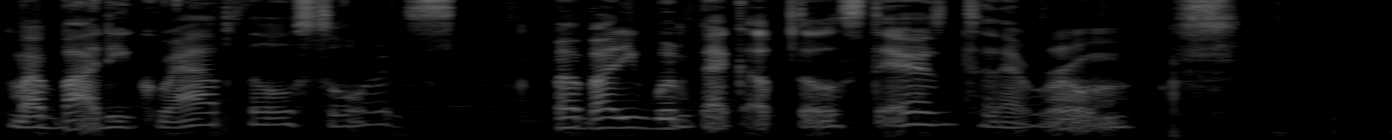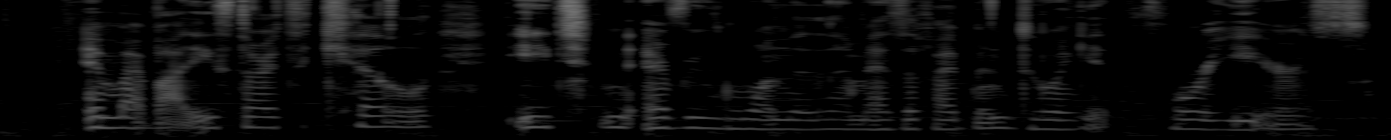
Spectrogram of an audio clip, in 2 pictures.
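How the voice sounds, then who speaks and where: Haunted, tipsy swordswoman played by an actress, ASMR roleplay storyteller; slow, creaky delivery, bitter and grieving, dramatic pauses. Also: lowish voice, steady tone, soft background music, exaggerated voice. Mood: numb, intense. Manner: halting, slow, dramatic pauses, dropping toward whispers.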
